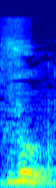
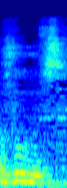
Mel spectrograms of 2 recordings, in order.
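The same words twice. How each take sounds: First: The final s is silent. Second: A final s sound is pronounced. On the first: The speaker calls it right. "at the end it's just pronounced vous" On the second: The speaker calls it wrong. "not vous"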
